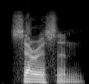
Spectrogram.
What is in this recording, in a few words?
"Saracen", American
